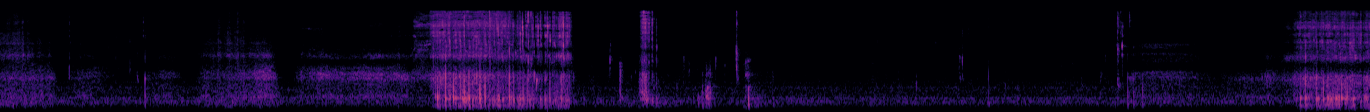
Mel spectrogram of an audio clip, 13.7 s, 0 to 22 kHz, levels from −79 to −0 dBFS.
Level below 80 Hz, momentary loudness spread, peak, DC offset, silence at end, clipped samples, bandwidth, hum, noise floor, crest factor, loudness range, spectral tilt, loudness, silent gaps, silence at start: -88 dBFS; 26 LU; -12 dBFS; under 0.1%; 0 s; under 0.1%; 15.5 kHz; none; -65 dBFS; 34 dB; 19 LU; -1.5 dB/octave; -40 LUFS; none; 0 s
